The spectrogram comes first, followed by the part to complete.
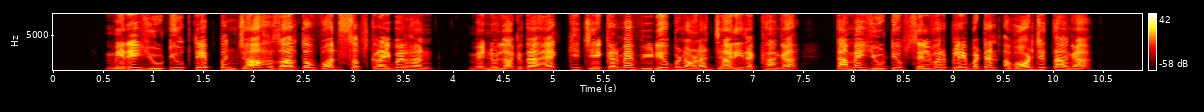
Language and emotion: Punjabi, happy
